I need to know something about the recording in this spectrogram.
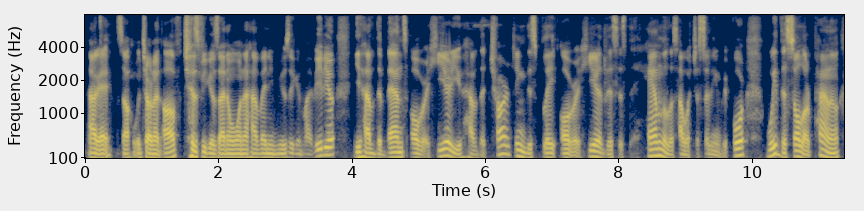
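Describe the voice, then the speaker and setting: A man's voice: low voice, expressive, brisk, dry recording, clean studio sound. A man giving a casual, enthusiastic product review, showing and explaining things informally to the viewer.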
